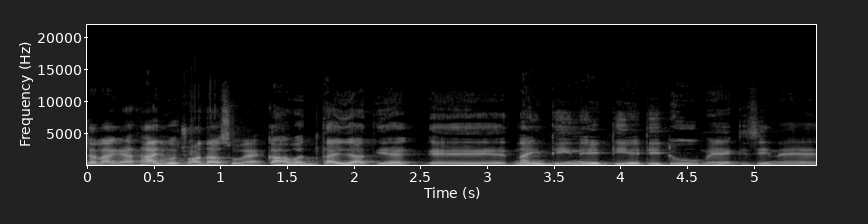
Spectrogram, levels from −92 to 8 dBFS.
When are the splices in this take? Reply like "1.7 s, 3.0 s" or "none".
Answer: 1.3 s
